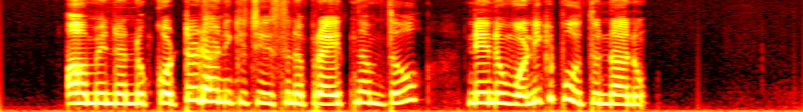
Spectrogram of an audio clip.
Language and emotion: Telugu, fearful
